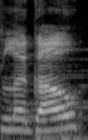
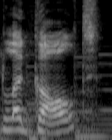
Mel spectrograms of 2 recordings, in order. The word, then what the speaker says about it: Legault: I've noticed with French, what really messes up with people is the AU sound. Because it's like an O sound. But for example, like, so there's like the surnames Legault, Relo. People end up pronouncing the T and the H, so you get Legault and Reloult, and it's like, no! It's an O!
